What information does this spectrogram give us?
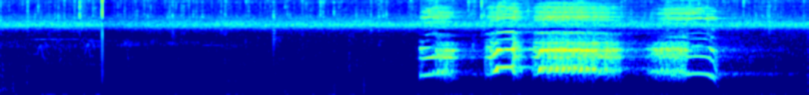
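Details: Red junglefowl crowing once: a hoarse, clipped crow of about four harsh, harmonic-rich bursts over roughly one and a half seconds, with the loudest middle part held and a final falling note, over a constant high insect hiss.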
